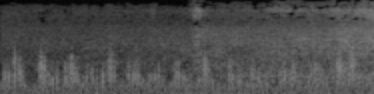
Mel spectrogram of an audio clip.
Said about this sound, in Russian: Сейчас на него ветра много. Так. Поворачиваюсь, ветер сбоку.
